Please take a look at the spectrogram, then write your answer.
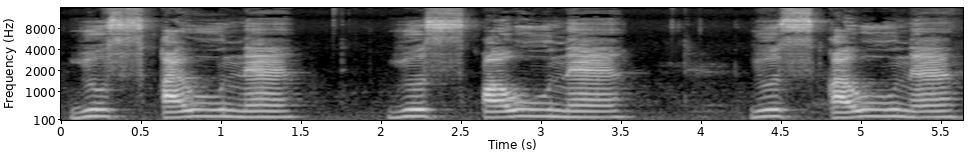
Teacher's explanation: یوس، یوس، یسقون، واو لین ہے کیونکہ واو سکون سے پہلے ہمارے پاس فتح آ رہی ہے، اور قاف موٹا لیٹر ہے، واو باریک لیٹر ہے، ایک کاؤنٹ کے لیے آواز اوپر جائے گی، ٹھیک، قاف کے لیے، اور پھر نرمی سے واو سے ملائیں گے.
